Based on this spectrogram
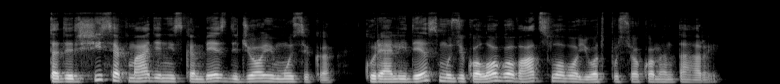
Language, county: Lithuanian, Alytus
